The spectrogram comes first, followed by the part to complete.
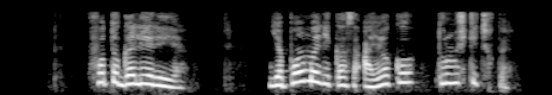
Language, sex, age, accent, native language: Uzbek, female, 18-24, Farg'ona, Uzbek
